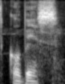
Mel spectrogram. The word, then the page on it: kobes: Biak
